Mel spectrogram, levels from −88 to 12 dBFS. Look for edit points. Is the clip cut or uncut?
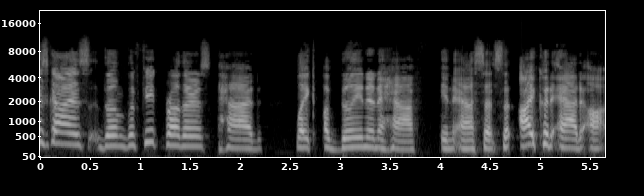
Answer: uncut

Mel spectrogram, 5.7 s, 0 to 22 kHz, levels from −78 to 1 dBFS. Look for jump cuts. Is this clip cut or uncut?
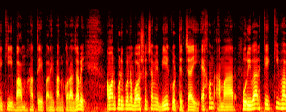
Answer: cut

